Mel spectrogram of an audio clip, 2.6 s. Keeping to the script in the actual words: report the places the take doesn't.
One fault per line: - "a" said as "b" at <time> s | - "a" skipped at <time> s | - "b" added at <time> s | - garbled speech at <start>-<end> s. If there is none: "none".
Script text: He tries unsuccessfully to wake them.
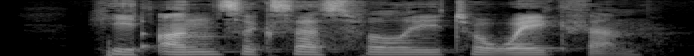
- "tries" skipped at 0.5 s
